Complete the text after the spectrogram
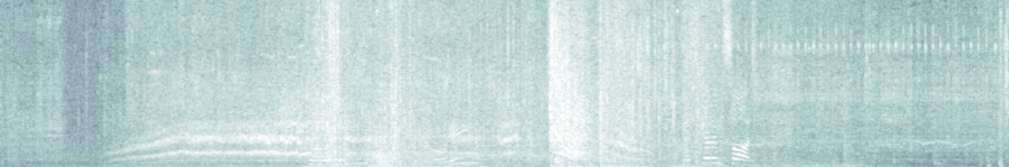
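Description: A car engine revs and roars as a vehicle drives off.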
